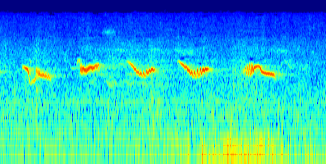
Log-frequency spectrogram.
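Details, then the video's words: Sabiá parda thrush, 'canto mateiro' song recorded live: five clear whistled notes, each sliding downward, spaced roughly half a second apart, with a faint low rumble underneath. "Sabiá parda paulista canto mateiro gravado ao vivo!"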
